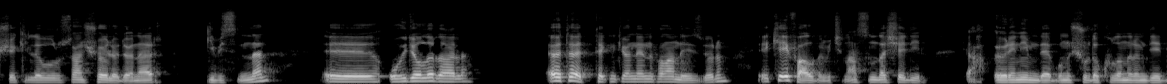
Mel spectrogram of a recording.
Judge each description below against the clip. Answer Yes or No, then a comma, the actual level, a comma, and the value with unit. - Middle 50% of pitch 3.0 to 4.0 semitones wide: No, average, 4.8 semitones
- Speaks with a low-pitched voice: Yes, low, 105 Hz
